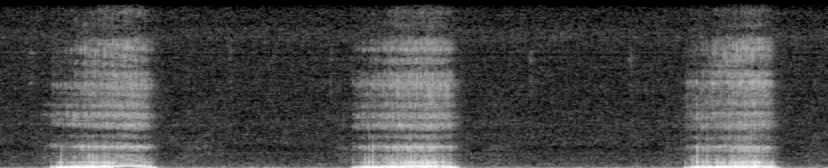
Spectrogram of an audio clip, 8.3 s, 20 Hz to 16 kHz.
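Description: Three loud, low, rattling snores on inhaling, roughly 19 a minute, with quiet pauses between them. Ordinary snoring.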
